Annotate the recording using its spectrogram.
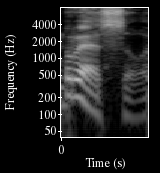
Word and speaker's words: espresso: It's how, in English, how they spell it. It's wrong. You know, they put a E-X. – Yeah, yeah. – Okay. – Espresso. – Exactly. – Yeah. – When in Italian, it's not X. It's only S. E-S-P.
